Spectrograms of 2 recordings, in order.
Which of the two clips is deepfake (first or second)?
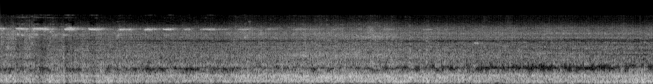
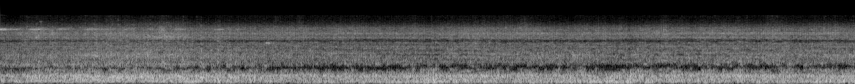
second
